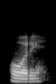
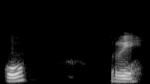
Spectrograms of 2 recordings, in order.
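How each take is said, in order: First: ओरे said smoothly as one joined word; whole word. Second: ओ and रे said as two separate, split syllables. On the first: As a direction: blend ओरे together in one go. (ओरे को एक साथ जोड़कर बोलना) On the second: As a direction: break ओरे into ओ, pause, रे. (शब्द को अक्षर-अक्षर तोड़कर, ओ... रे) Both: Shown as a demonstration. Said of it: "इसको ओरे प्रोनाउंस करते हैं".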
